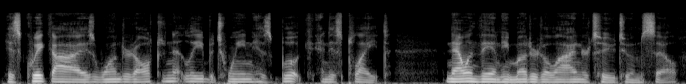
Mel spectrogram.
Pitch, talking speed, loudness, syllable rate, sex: 115 Hz, 190 wpm, -20 LUFS, 5.4 syllables/s, male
